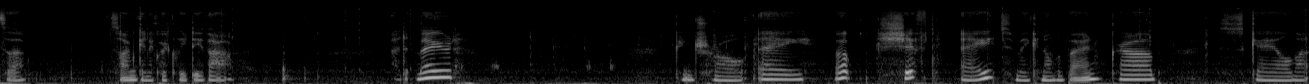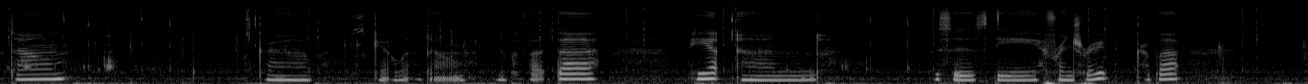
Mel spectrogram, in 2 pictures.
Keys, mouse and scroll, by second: 2.2 click, 3.4 click, 4.5-4.9 scroll up 2, 4.9-5.6 scroll down 5, 5.3 a, 5.8-6.6 scroll down 2, 7.4 ctrl+a, 9.2 shift+a, 10.1 right click, 10.8 g, 11.9 s, 13.3 scroll up 8, 13.7 shift+middle click, 14.1 scroll up 2, 14.5 shift+middle click, 15.5 g, 16.5 s, 17.6 g, 19.6 right click, 20.5 ctrl+right click, 21.5 scroll down 2, 21.8 middle click, 22.6 right click, 24.2 right click, 25.7 ctrl+right click.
